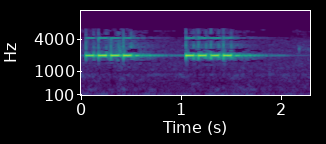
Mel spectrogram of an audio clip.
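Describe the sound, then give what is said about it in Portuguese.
A kitchen timer alarm rings in two bursts of rapid, high-pitched beeps. The second burst trails off into a fading tone. “Onde eu estava aqui? Antes desse relógio me atrapalhar. Ah, não, é temporizador.”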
